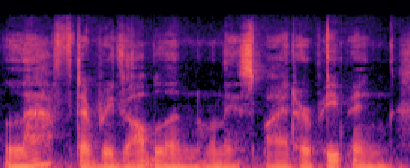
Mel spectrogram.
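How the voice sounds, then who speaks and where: Deep-voiced man reading poetry, ASMR style. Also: fairly even intonation, normal speed, darkish tone. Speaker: narrator reading poetry aloud. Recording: clear background noise.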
